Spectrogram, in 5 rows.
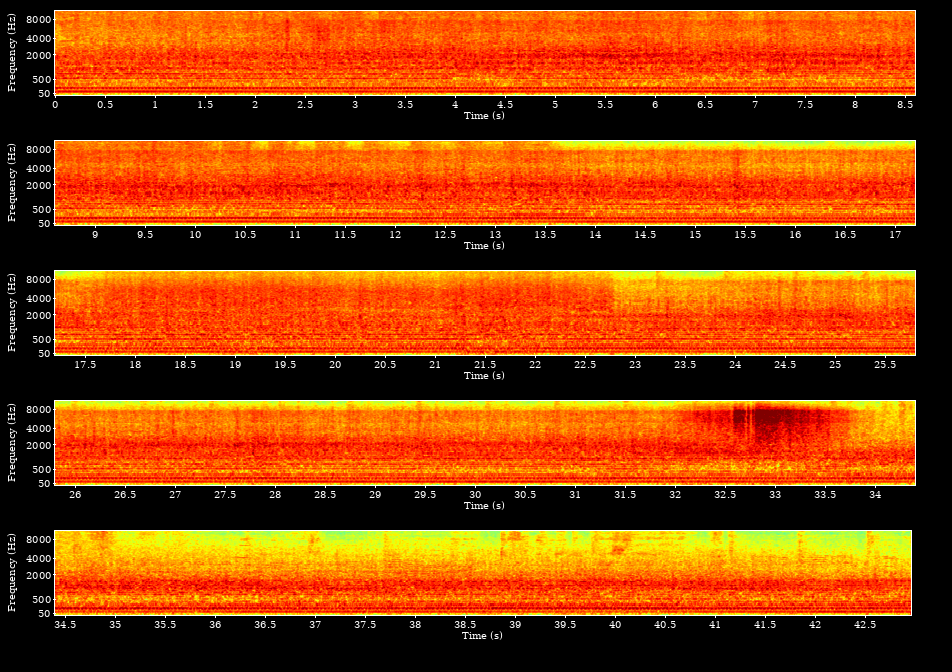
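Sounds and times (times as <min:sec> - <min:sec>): propeller aircraft engine: 0:00.0 - 0:42.9
rushing air hiss: 0:31.1 - 0:35.4.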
